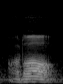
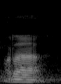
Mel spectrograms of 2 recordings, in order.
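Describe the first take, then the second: First: The r sound is heavy and deep. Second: The r sound is light and thin. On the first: The speaker calls it right. "prononcez-le toujours de manière lourde" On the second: The speaker calls it wrong. "et non pas ra"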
